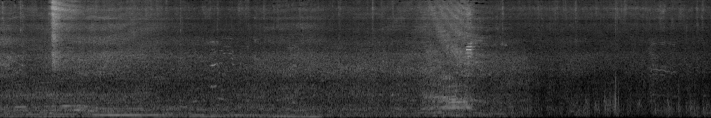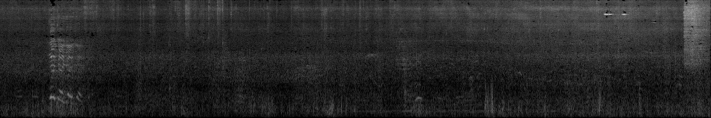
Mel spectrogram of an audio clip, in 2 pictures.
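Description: Traffic rumbles past on a busy street outdoors.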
